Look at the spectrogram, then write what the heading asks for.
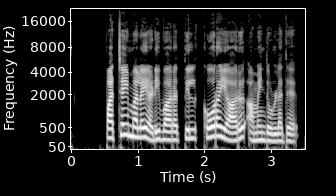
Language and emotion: Tamil, neutral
